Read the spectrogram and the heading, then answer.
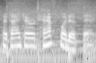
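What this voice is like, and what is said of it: Whiny baby voice. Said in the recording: “in your whiny baby voice.”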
